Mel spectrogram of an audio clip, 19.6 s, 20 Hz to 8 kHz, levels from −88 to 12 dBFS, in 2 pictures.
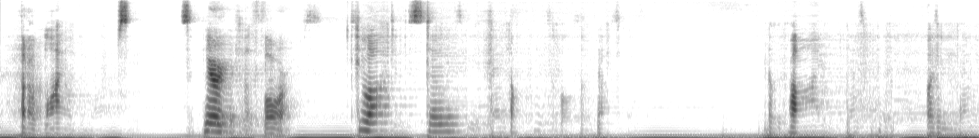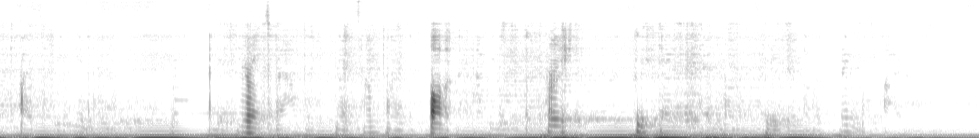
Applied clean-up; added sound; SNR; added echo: neural mask model DeepFilterNet 3.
